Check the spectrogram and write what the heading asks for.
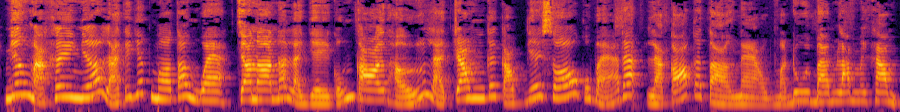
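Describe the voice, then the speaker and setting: A woman's voice: sits high, sing-song, fairly quick, few pauses, a bit bright. Chatty Southern Vietnamese woman storyteller. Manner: chatty, addresses listeners directly. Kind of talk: ghost-story narration.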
